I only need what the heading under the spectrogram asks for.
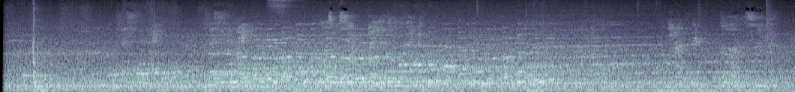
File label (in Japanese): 中央線快速武蔵境西, train sounds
